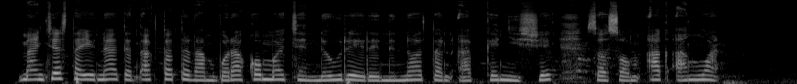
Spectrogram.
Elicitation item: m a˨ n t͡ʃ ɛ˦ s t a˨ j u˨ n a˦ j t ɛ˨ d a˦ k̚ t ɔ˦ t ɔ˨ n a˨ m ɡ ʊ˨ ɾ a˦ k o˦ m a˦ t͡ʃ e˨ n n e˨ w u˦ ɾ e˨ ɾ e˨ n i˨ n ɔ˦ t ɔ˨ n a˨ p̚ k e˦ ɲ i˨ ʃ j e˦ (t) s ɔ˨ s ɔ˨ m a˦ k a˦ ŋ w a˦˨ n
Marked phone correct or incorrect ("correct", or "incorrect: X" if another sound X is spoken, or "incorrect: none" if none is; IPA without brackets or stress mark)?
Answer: incorrect: k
